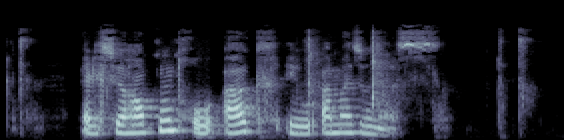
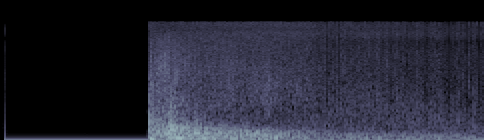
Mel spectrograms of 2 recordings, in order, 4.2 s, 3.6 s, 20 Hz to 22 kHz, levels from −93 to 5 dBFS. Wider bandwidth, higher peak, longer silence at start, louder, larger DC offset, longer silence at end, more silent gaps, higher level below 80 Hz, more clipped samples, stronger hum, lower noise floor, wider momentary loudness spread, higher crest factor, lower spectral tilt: about the same, 10.5 kHz vs 11.5 kHz; first, -2 dBFS vs -18 dBFS; first, 0.15 s vs 0 s; first, -19 LUFS vs -35 LUFS; second, under 0.1% vs 0.5%; first, 0.3 s vs 0 s; neither; second, -74 dBFS vs -42 dBFS; neither; neither; second, -53 dBFS vs under -90 dBFS; second, 8 LU vs 16 LU; about the same, 18 dB vs 20 dB; second, -3 dB/octave vs -5.5 dB/octave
